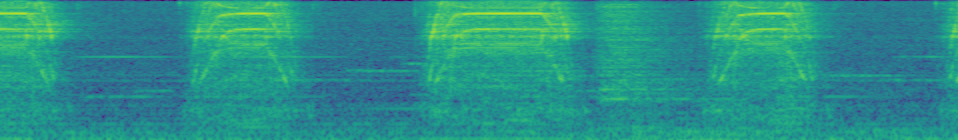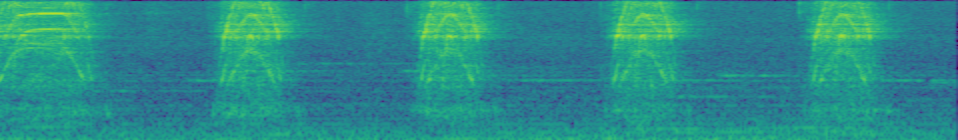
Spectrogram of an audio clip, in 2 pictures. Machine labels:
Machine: slide rail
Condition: abnormal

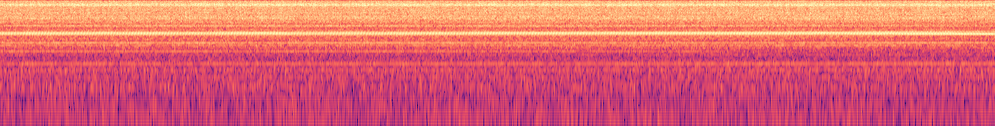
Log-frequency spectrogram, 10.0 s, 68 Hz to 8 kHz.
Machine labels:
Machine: pump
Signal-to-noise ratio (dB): 6 dB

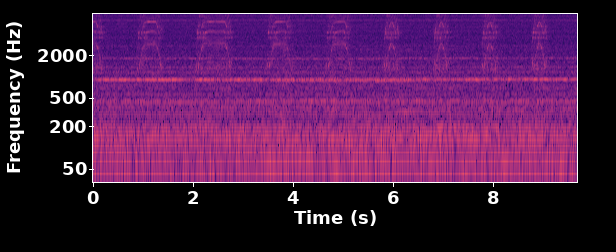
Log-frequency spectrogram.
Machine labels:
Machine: slide rail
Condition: normal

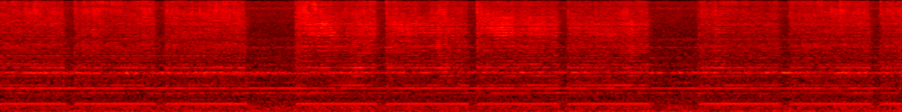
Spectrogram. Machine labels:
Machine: slide rail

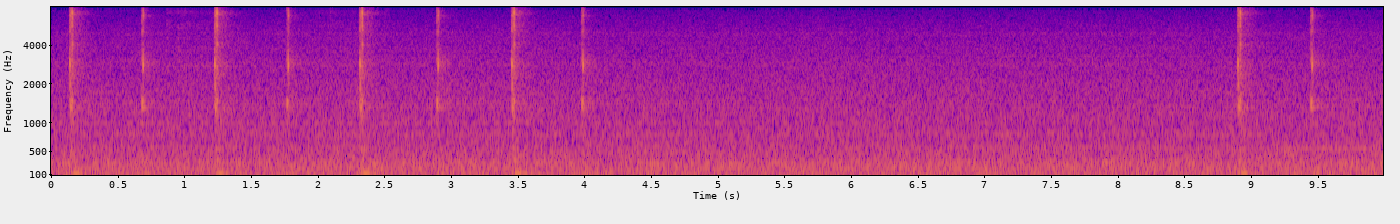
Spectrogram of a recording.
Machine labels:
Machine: valve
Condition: normal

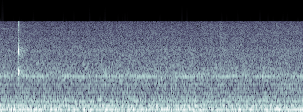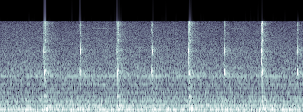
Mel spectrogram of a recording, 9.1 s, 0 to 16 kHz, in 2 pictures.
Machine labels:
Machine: valve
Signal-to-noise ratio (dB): 0 dB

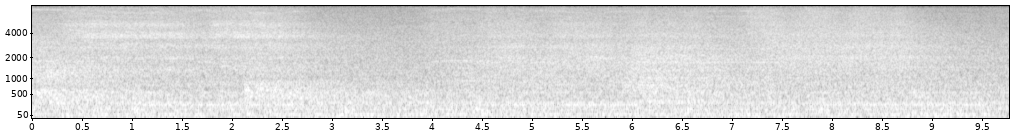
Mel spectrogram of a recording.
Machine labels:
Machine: slide rail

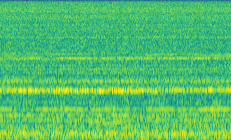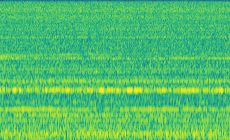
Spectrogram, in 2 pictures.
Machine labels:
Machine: pump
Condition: normal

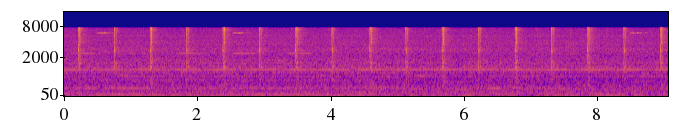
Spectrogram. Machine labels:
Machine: valve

